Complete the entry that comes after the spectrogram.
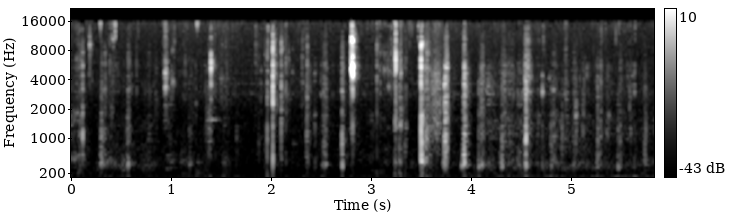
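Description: Close-miked chewing and biting of whole roasted chicken, with irregular crisp crunches and clicks, mixed with the meat being torn apart by hand.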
